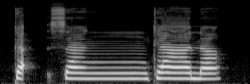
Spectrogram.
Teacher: کاف حروف الاخفاء میں سے ہے اور اخفاء کا معنی ہے چھپا دینا، تو ہم یہاں تنوین کو چھپاتے ہوئے اور غنہ کے ساتھ یہ حکم کو ادا کریں گے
